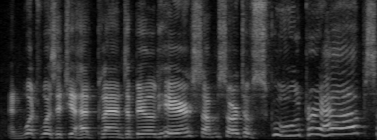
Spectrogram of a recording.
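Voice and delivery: slow, rising to a high leprechaun squeak; sly little man teasing; mocking leprechaun. A narrator's reading. Patrick mockingly guesses a school, slow and rising high. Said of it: "asked Patrick".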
